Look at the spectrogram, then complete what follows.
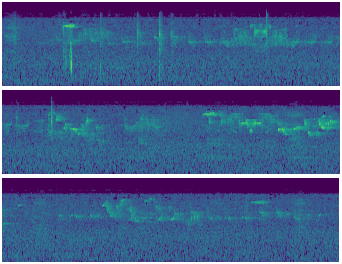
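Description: Small birds chirping in short scattered bursts over a steady hiss of outdoor background noise, with one sharp click about a second in and two fainter ones soon after.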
